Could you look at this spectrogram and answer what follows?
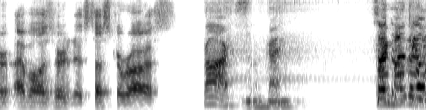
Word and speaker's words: Tuscarawas: And we live in the little town of Sandyville, northern Tuscarawas County. So Tuscarawas? Is that how you say it? Tuscarawas. Okay. I've been saying it all wrong.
